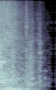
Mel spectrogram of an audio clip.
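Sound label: Wood Collapse Medium; objects; Star Wars Obi-Wan; XBOX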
